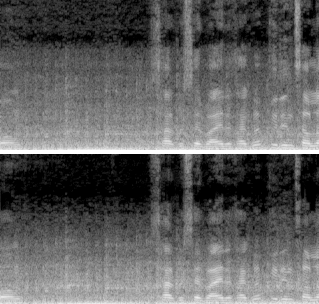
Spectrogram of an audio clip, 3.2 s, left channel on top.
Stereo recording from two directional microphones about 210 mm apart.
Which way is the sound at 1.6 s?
15° left (ahead or behind).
